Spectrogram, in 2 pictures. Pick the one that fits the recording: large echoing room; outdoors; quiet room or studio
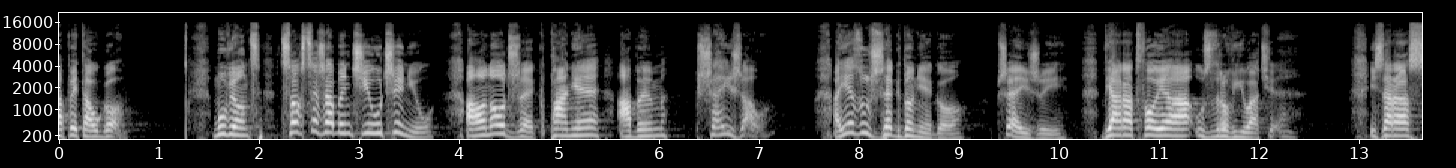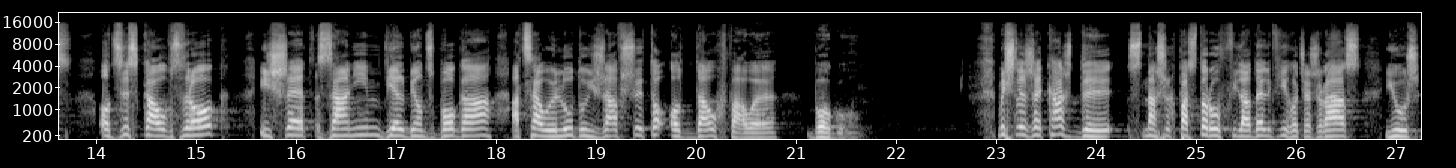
large echoing room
